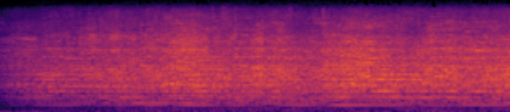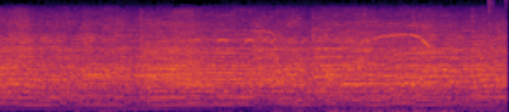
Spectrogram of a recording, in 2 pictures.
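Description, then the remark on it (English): A vast outdoor crowd in St. Peter's Square roars and cheers continuously as it reacts to the election of a new pope, a dense, loud wash of many voices sustained throughout with no single speaker standing out. “Let's listen to sounds from St. Peter's Square as the crowd reacts.”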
